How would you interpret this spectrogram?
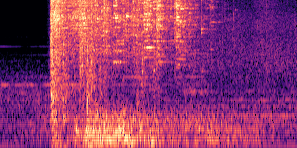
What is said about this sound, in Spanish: Una paloma se estrella contra el cristal y cae a los pies de Stephen. La sangre se diluye en la lluvia.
